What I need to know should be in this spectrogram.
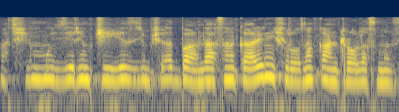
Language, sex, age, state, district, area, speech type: Kashmiri, female, 45-60, Jammu and Kashmir, Anantnag, rural, spontaneous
